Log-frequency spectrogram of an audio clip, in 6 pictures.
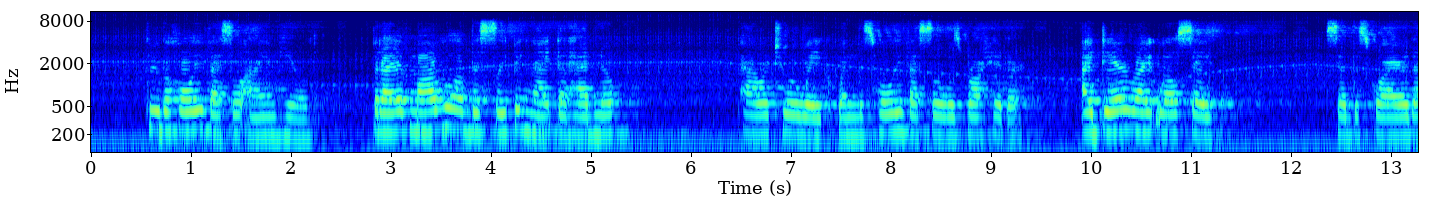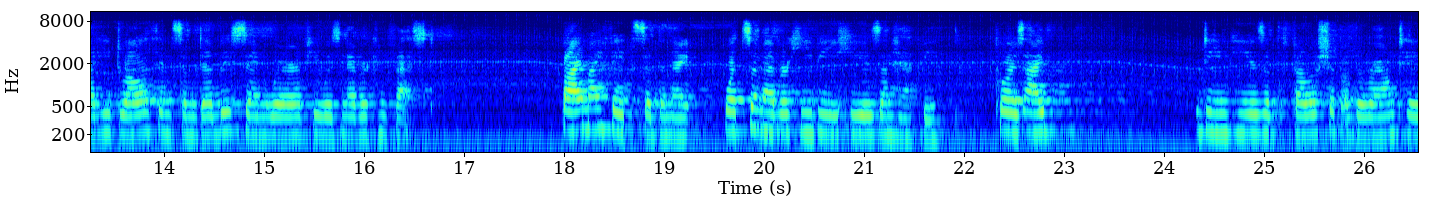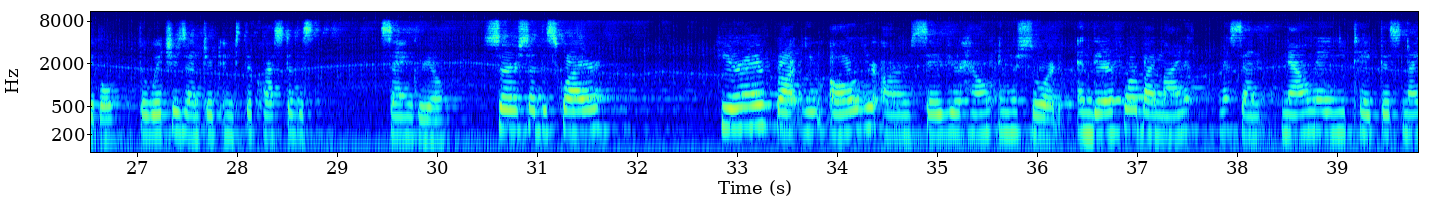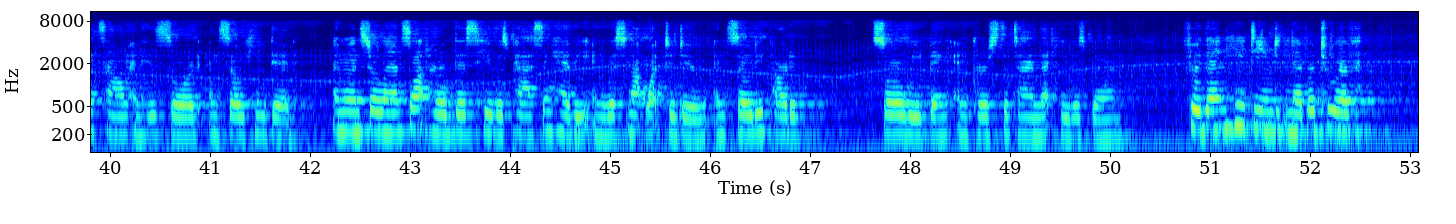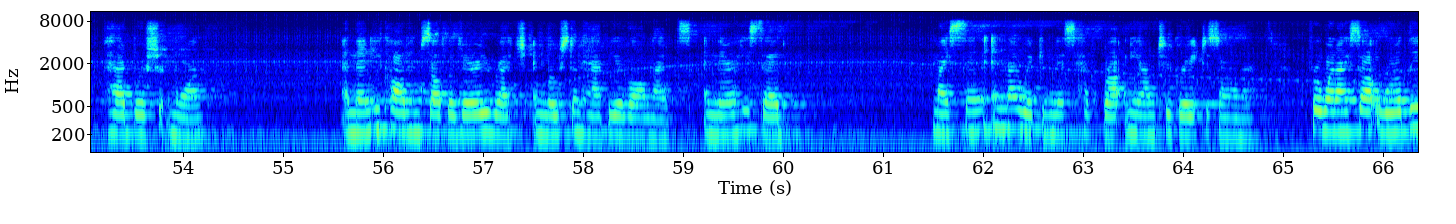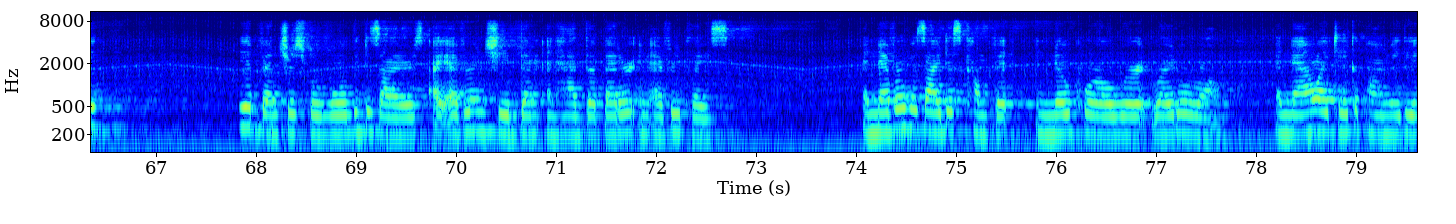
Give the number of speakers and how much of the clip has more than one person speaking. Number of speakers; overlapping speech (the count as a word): one, no overlap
